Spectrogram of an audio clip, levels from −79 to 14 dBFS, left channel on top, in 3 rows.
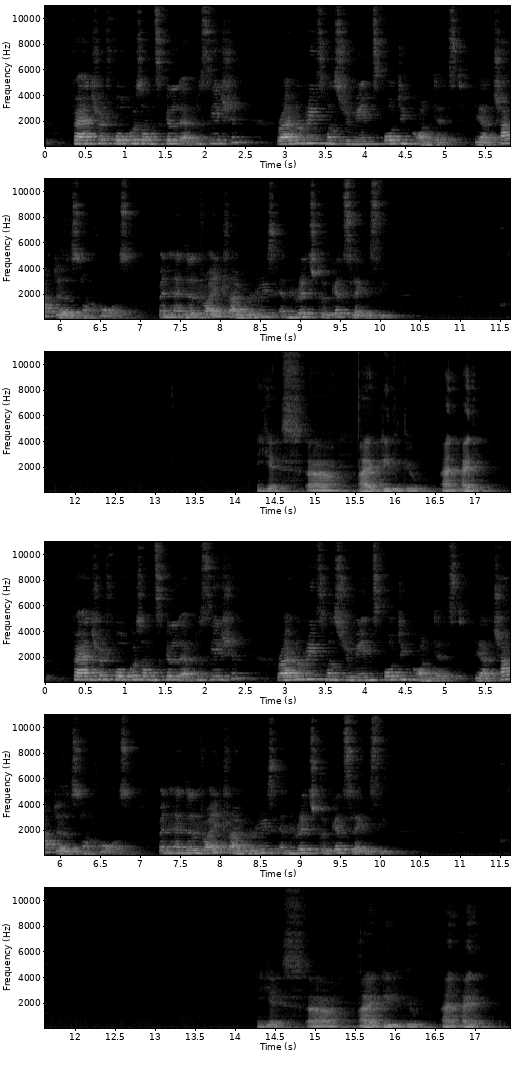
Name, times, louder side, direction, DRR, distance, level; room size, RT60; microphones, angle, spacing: voice 1, 0.3-2.4 2.9-5.0 5.4-6.8 7.2-10.1, equal, 5° left, -6 dB, 3.7 m, -33 dB
voice 2, 14.3-17.0, left 1 dB, 65° left, 2 dB, 1.5 m, -34 dB
13.5 x 9.2 x 3.1 m, 0.68 s
head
